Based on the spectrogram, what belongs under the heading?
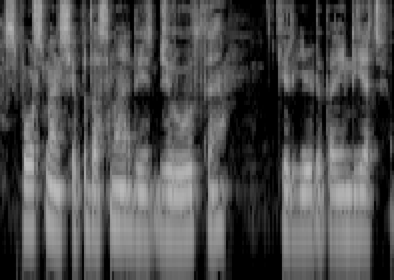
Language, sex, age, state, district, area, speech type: Dogri, male, 30-45, Jammu and Kashmir, Udhampur, rural, spontaneous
